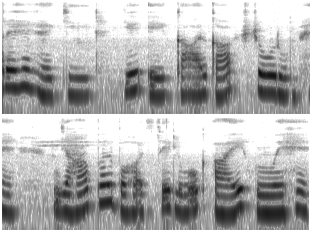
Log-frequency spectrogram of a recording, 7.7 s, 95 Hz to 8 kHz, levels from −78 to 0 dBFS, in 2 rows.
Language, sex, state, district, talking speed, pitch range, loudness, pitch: Hindi, female, Chhattisgarh, Raipur, 130 wpm, 195-230 Hz, -17 LUFS, 205 Hz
